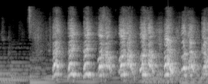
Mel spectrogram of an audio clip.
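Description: A person's voice making loud, rapid, repeated cries, about three a second, starting about a second in, over soft background music.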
